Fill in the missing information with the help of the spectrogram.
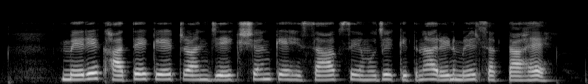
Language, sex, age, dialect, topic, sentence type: Hindi, female, 25-30, Garhwali, banking, question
